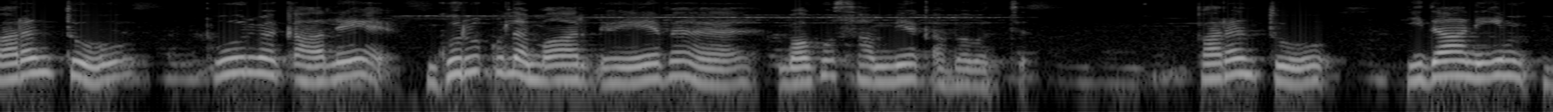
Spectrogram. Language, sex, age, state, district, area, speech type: Sanskrit, female, 45-60, Tamil Nadu, Tiruchirappalli, urban, spontaneous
